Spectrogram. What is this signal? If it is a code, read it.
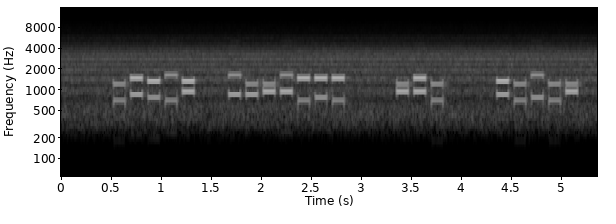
DTMF, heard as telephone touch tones, dialled by machine, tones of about 120 ms. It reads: 195A0 C7*D363 *#1 81B1*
